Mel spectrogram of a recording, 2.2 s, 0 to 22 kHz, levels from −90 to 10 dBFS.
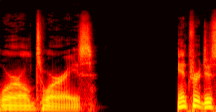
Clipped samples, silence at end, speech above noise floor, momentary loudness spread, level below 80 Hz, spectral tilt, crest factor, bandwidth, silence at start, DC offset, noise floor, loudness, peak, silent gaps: under 0.1%; 0 s; over 70 dB; 6 LU; -36 dBFS; -5 dB/octave; 16 dB; 14 kHz; 0 s; under 0.1%; under -90 dBFS; -22 LUFS; -6 dBFS; 1.12-1.77 s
